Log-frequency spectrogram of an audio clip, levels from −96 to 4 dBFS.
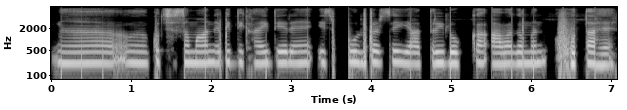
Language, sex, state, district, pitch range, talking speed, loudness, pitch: Hindi, female, Jharkhand, Sahebganj, 220-230 Hz, 150 wpm, -21 LUFS, 225 Hz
